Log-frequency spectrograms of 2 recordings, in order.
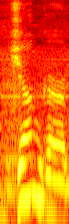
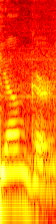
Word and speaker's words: younger: jungle to him but be careful I am NOT junger but I am younger than him younger so you're pronouncing the Y kind of like you do it in Spanish so be careful about that Harbhajan laura's praise to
